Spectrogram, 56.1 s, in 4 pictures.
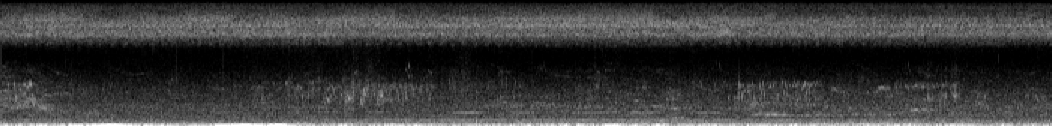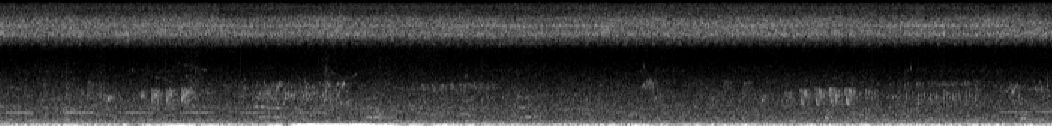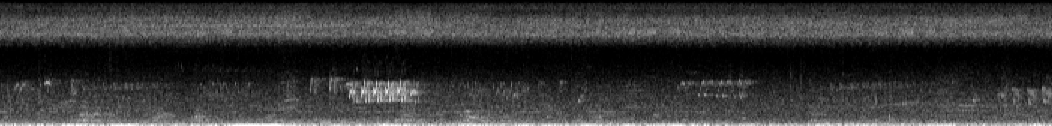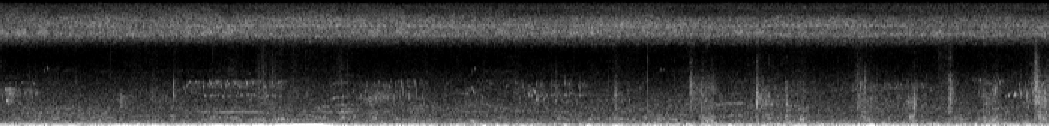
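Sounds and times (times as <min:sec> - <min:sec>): birds chirping in trills: 0:23.9 - 0:42.9.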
